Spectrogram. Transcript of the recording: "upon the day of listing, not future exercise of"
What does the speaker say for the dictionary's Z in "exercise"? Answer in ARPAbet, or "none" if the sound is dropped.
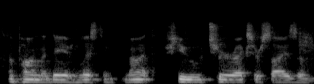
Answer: Z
